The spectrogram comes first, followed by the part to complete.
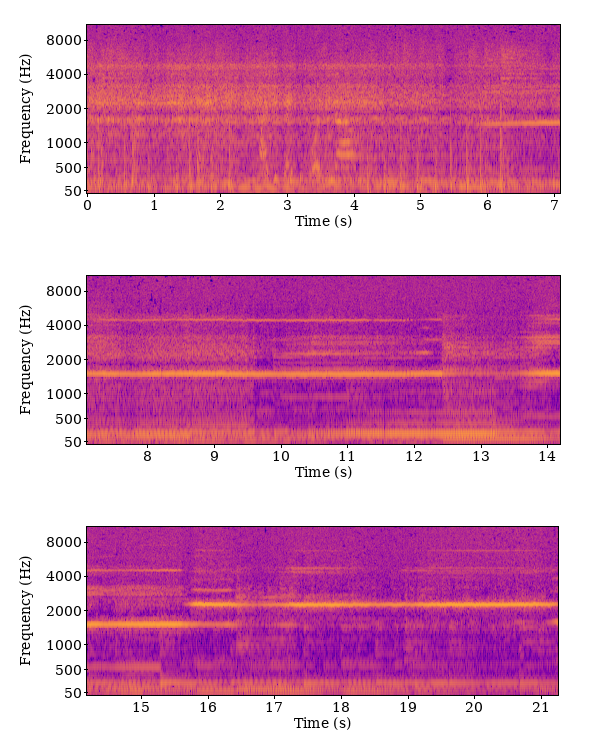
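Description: Rock music from a band's self-released demo recording: a busy, densely played passage for about six seconds, then long held guitar notes ring out over a steady low chord.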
